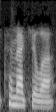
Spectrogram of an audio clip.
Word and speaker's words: Temecula: you say that Julie how do you have you you said it perfectly Temecula do you know hasta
